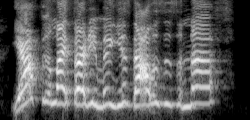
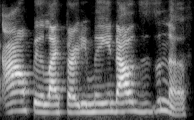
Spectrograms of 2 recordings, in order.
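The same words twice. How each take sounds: First: Incredulous question. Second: Said in the usual way. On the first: Real, not acted. Asking chat about the settlement.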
